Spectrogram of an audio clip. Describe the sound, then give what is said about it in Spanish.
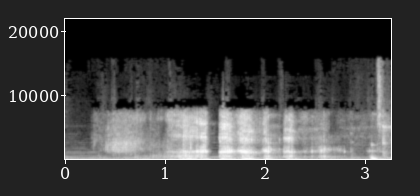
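A loud, rasping snore, one long rough drawn-out breath with gurgling, fluttering pulses, ending in a brief snort. No one speaks. “Un ronquido fuertísimo es el que te despierta.”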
